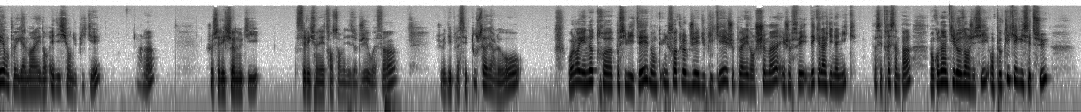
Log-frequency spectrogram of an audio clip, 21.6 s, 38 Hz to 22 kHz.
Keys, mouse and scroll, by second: 0.5 click, 1.3 click, 4.8 click, 7.9-9.7 shift+drag, 10.5 Delete, 11.6 click, 12.6 ctrl+d, 13.5 click, 15.6 click, 18.6-21.6 drag.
